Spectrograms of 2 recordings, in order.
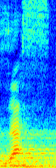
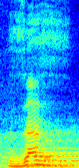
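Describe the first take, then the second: First: The final consonant is a hissing s sound. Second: The final consonant is a buzzing z sound. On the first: The speaker calls it wrong. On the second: The speaker calls it right.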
